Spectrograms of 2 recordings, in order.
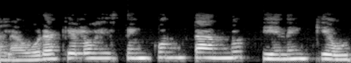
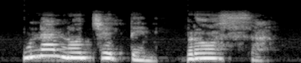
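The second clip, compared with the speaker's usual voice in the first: spooky line read fearfully, frightened; 2 semitones higher than usual. Reading a short story aloud to show how intonation changes it: fearful. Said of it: "Yo lo leeré con un tono de miedo".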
